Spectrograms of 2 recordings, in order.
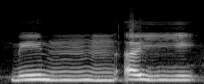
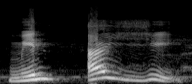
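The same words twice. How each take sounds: First: The n is nasalized and blurred into the next word. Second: The n is pronounced clearly without any nasal hum. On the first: The speaker calls it wrong. "nggak boleh ... salah ya" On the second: The speaker calls it right. "Nunnya dibaca sangat jelas"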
